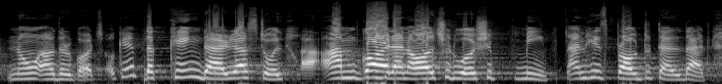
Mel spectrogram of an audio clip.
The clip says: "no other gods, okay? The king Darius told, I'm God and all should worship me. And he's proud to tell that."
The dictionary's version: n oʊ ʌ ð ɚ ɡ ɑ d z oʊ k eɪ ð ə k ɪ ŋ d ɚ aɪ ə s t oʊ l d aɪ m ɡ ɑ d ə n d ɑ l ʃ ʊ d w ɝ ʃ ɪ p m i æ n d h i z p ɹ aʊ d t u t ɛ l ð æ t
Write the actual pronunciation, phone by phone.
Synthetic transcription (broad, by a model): n oʊ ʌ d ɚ ɡ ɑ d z oʊ k eɪ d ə k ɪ ŋ d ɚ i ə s t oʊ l aɪ m ɡ ɑ d ə n d ɑ l ʃ ʊ d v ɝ ʃ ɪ p m i æ n d h i z p ɹ aʊ d t u t ɛ l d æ t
